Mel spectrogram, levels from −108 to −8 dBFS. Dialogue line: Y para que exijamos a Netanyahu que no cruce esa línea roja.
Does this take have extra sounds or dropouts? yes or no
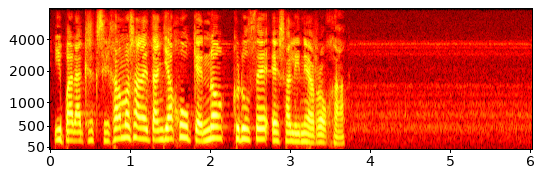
no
